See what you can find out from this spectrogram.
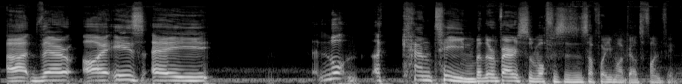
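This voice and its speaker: A man's voice: on the high side, lively intonation, normal speed, slight background noise. A man working as game master, improvising tabletop narration in a conversational, explanatory way with hesitant phrasing.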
